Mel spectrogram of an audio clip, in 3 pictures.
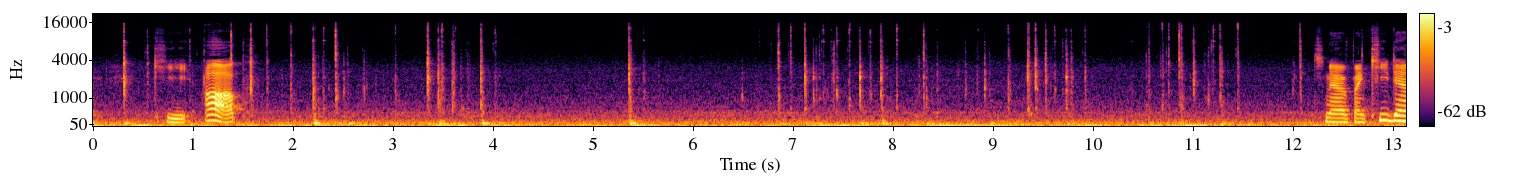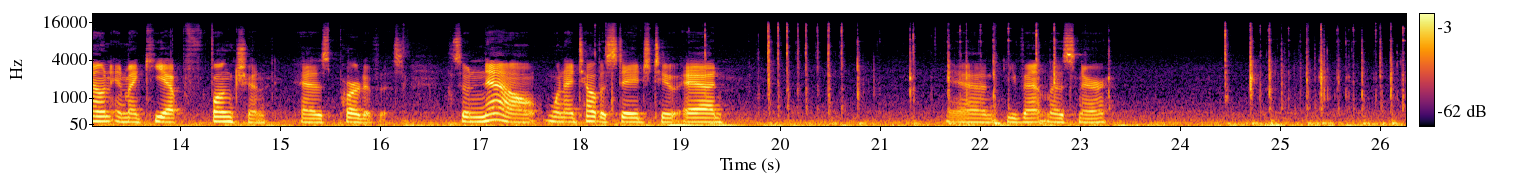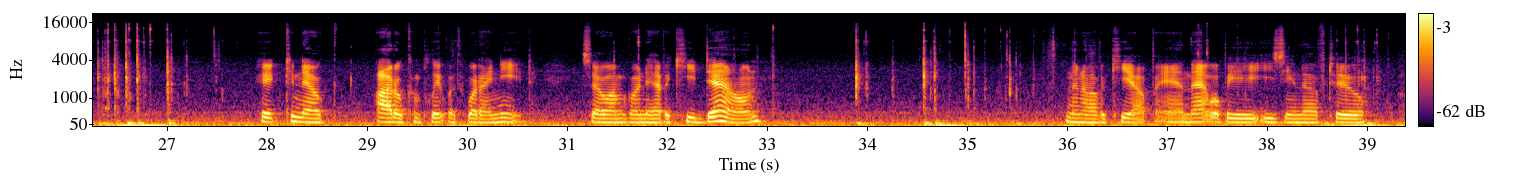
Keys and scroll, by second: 0.0-3.7 typing, 5.2 typing, 6.7-9.5 typing, 10.8 shift+[, 20.6-22.6 typing, 24.5-26.8 typing, 31.3 Down, 34.4-35.3 typing, 38.4 super+c, 38.6 super+v, 38.8 super+v.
